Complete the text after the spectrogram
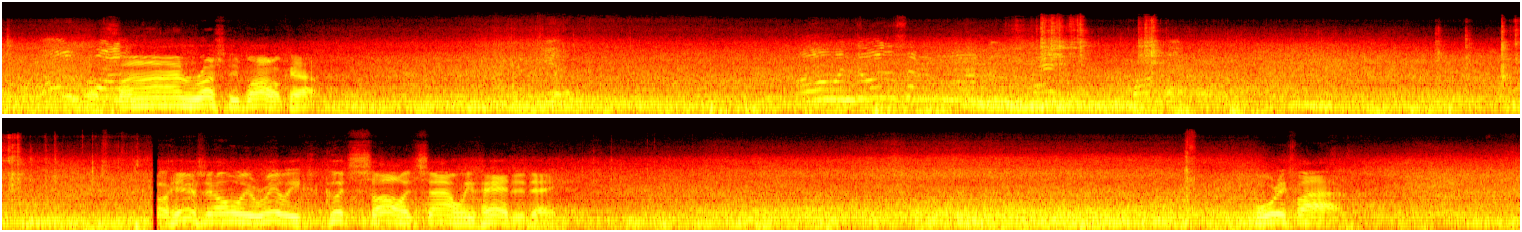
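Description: Shallow surf washes and fizzes around the feet.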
